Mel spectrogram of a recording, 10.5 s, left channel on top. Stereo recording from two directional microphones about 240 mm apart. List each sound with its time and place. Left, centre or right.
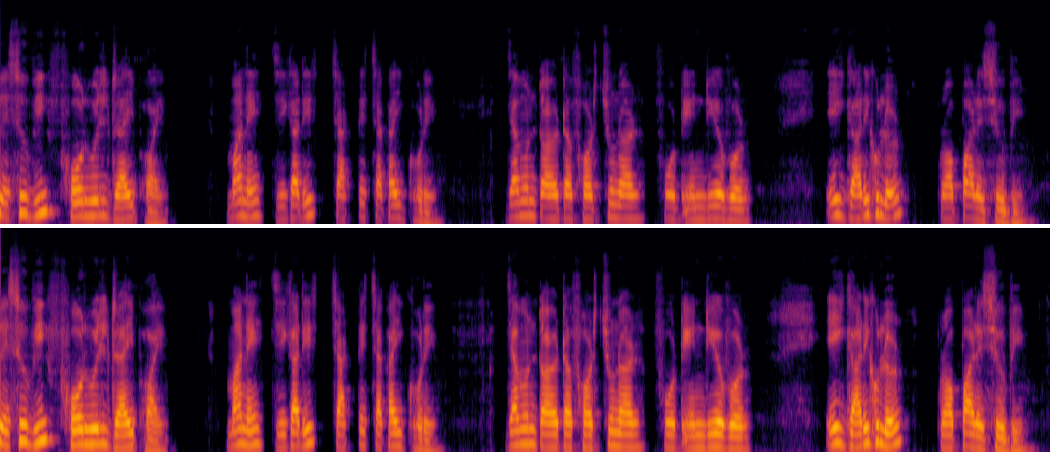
0.0 s speech: right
